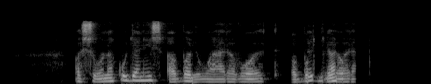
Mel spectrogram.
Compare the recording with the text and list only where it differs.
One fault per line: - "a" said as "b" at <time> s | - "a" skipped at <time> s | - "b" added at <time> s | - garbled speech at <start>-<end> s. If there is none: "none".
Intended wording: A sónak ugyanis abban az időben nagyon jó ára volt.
- "az időben nagyon" skipped at 1.9 s
- garbled speech at 2.9-3.6 s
